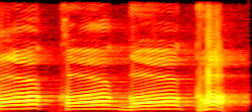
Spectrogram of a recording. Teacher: આ કંઠ્ય એટલે કંઠની અંદરથી બોલાતા હોય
